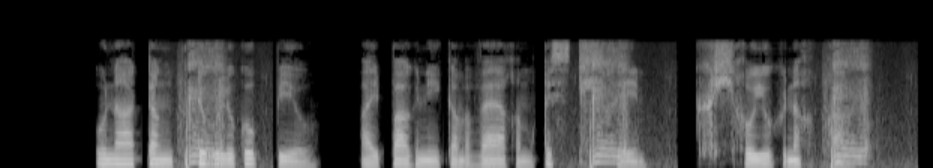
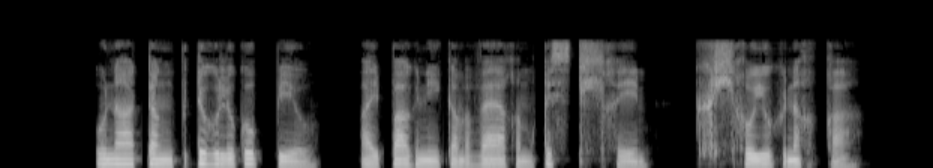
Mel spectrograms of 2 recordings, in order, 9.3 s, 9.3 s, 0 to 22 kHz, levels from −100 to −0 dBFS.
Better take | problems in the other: second | background sound (Fart); 7 dB below the speech

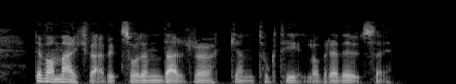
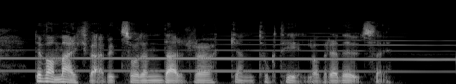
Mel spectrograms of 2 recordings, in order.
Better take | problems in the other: first | background sound (Wind instrument, woodwind instrument); 10 dB below the speech

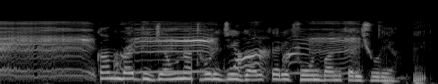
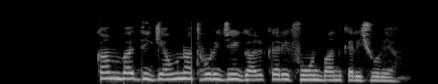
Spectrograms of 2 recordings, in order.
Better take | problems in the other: second | background sound (Livestock, farm animals, working animals); 2 dB below the speech

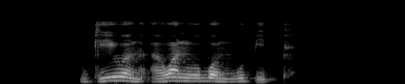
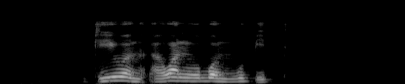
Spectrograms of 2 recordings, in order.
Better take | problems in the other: first | noise reduction (neural mask model DeepFilterNet 3)

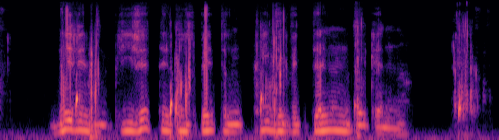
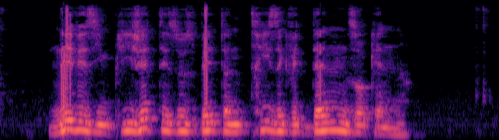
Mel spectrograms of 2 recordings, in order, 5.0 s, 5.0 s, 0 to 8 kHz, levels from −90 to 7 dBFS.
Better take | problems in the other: second | noise reduction (neural diffusion model UNIVERSE++)

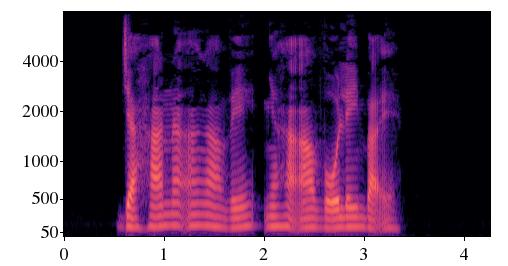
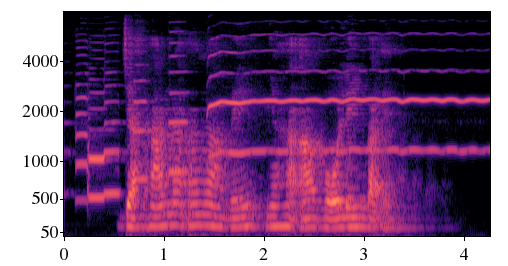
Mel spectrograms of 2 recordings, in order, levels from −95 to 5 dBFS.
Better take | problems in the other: first | background sound (Wind instrument, woodwind instrument); 3 dB below the speech // room echo; dies away in 0.6 s

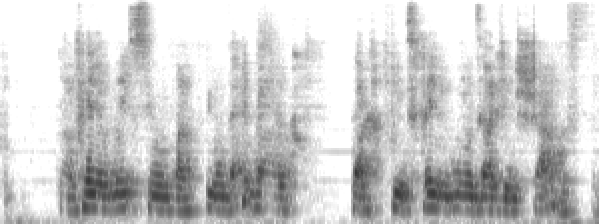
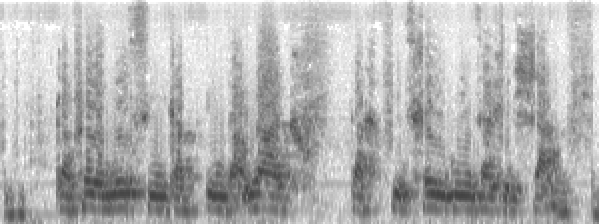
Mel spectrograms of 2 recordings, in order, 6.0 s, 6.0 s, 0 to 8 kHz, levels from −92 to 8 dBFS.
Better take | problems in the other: second | noise reduction (neural mask model DeepFilterNet 3)

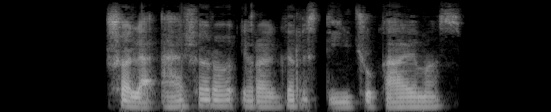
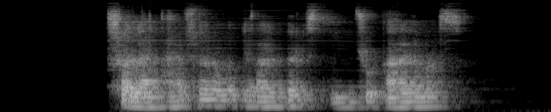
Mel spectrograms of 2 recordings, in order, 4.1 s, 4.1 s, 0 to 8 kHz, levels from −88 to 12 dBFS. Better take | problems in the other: first | noise reduction (neural mask model DeepFilterNet 3)

